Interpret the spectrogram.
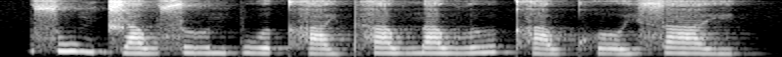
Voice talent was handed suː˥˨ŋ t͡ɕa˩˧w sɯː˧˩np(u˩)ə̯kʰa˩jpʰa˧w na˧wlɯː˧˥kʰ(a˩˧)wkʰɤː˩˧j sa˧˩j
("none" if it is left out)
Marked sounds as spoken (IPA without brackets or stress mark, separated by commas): u˧˩, a˩˧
